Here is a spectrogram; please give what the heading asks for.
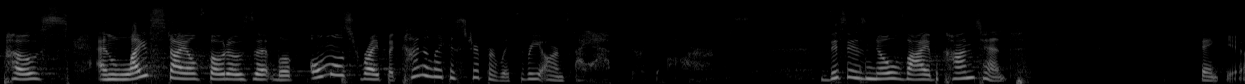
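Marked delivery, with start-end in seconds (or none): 5.8-7.5 slow, hushed whisper; whispered aside. Pretend. Speaker voices AI photo of three-armed stripper, slow whisper. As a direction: whisper it slowly as the figure in the photo.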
